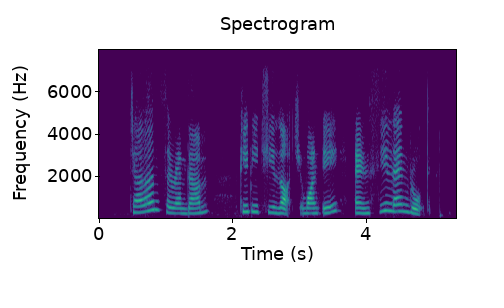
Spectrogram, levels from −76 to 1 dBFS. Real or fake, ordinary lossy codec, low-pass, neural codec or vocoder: fake; none; 7.2 kHz; codec, 16 kHz, 1 kbps, X-Codec, HuBERT features, trained on general audio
